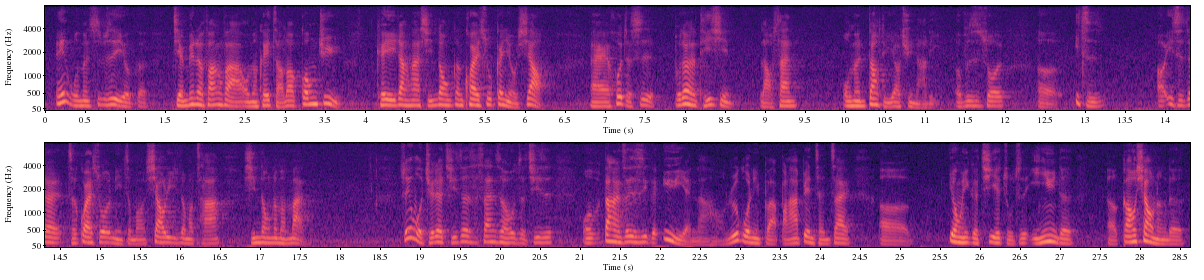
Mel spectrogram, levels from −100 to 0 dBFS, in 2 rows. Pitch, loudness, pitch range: 140 Hz, -32 LUFS, 120-160 Hz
